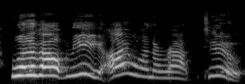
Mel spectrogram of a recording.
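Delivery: very high, loud pipe-up, easing in volume; high-pitched comic plea; put-on mock voice. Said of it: "in that voice".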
